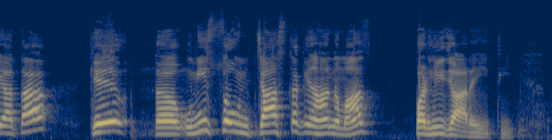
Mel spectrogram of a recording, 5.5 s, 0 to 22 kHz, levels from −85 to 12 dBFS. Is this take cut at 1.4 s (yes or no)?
no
